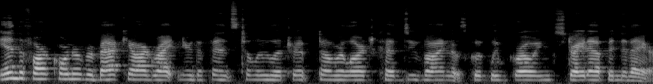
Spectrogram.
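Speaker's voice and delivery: fast, rushed, words run together, no emphasis. Demonstrating a fast but unfluent reading of a story paragraph: fast reading, no phrasing. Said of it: "That was fast, but it wasn't fluent".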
